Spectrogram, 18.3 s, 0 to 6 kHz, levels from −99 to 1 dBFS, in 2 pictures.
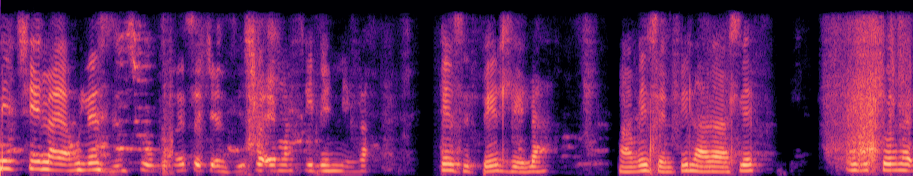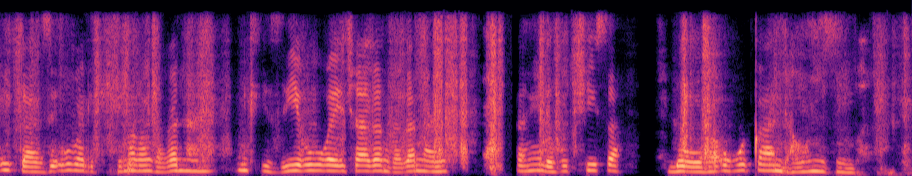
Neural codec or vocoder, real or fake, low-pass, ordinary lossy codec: codec, 44.1 kHz, 7.8 kbps, Pupu-Codec; fake; 5.4 kHz; AAC, 48 kbps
